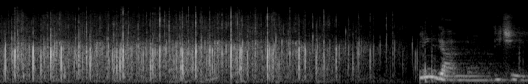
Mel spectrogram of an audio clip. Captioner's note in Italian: applausi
